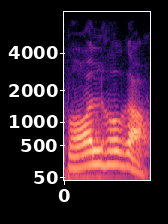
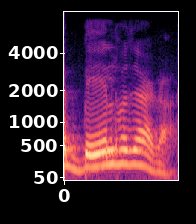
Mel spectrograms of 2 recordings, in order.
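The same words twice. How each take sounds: First: बॉल with a short b sound and open "aw" vowel; बॉल opened wide, rhyming with "hall"; correct phonic reading. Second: बेल with a closed "ay" vowel from the letter name; बेल, the mistaken reading with "ay"; letter-name misreading. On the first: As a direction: say बॉल as English "ball". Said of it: "अगर हम ब बोलेंगे". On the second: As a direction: say बेल like "bail" in place of "ball". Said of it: "ना कि बी बोलेंगे". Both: Shown as a demonstration.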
